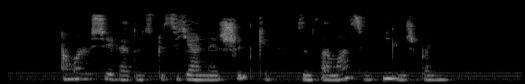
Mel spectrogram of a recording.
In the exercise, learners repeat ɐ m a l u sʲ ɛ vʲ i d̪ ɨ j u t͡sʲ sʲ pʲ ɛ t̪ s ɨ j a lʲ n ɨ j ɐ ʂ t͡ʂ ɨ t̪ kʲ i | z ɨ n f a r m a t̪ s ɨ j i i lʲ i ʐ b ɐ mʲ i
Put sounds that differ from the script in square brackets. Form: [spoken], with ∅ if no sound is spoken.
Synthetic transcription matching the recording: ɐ m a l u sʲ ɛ vʲ [a] d̪ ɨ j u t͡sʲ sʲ pʲ ɛ t̪ s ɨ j a lʲ n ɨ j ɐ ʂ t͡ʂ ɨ t̪ kʲ i | z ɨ n f a r m a t̪ s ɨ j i i lʲ i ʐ b ɐ mʲ i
